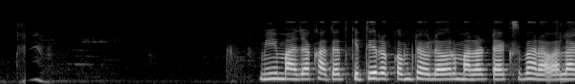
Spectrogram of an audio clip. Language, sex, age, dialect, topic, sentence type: Marathi, female, 25-30, Standard Marathi, banking, question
